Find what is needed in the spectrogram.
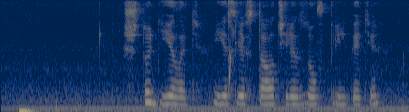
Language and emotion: Russian, sad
